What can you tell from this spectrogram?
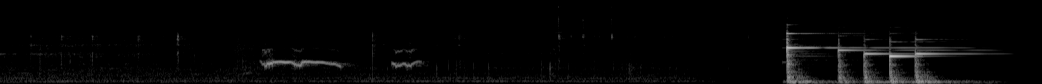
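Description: Kittens eating from a bowl, with faint chewing clicks, and a kitten giving a short meow and then a second, briefer one. Near the end a short electric-piano jingle plays: five quick notes falling in pitch, ringing out for about two seconds.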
